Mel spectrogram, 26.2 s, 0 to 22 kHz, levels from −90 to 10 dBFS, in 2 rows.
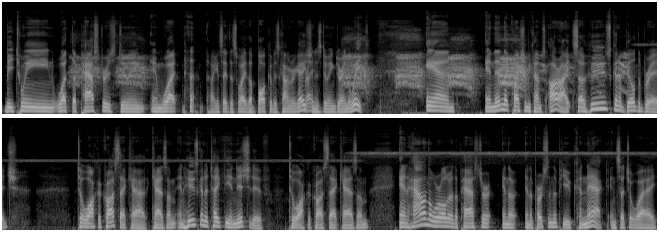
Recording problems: animal sounds; noticeable; throughout; 10 dB below the speech

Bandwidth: 17.5 kHz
